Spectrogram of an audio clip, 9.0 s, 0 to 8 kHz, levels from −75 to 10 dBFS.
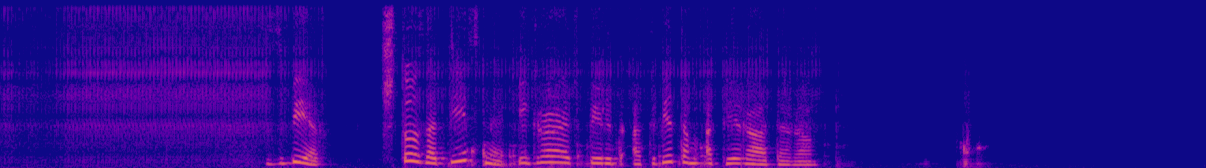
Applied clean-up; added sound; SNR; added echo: neural mask model RNNoise.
